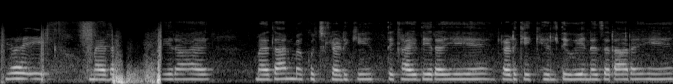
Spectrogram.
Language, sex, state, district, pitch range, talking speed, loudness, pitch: Hindi, female, Jharkhand, Jamtara, 230-245 Hz, 205 wpm, -23 LUFS, 235 Hz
